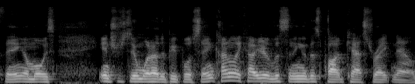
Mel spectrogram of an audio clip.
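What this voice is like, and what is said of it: Slightly out of breath. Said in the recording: “if I sound a little bit out of breath,... I was doing some sprints.”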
